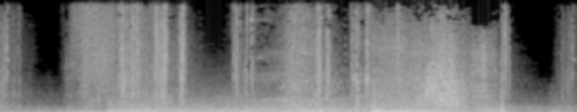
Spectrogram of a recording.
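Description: A smoke grenade hisses with a rocket-like roar.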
